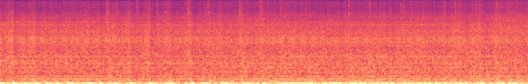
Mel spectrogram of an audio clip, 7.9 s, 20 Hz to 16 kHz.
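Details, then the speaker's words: 1985 Monte Carlo SS with a cammed 6.0L LS2 swap, restarted after sitting 5 years and a fuel system rebuild: lumpy, stumbling V8 under light revs; all injectors get a signal and fuel pressure is fine, so stuck injectors are misfiring. "All of the injectors are getting a signal. It's running better, but there are still a few misfires."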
